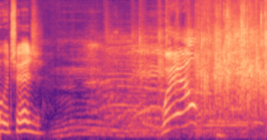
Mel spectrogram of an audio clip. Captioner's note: audience exclaim and applaud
